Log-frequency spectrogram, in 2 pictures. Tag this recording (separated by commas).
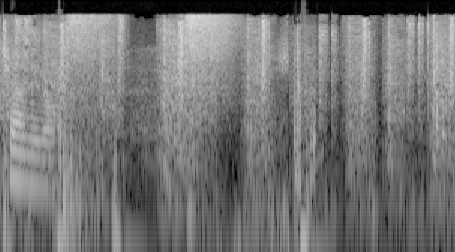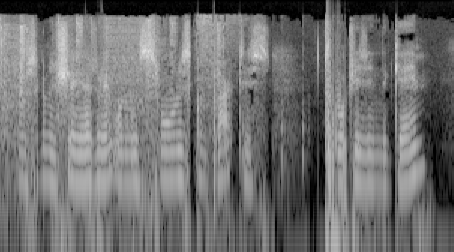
Speech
